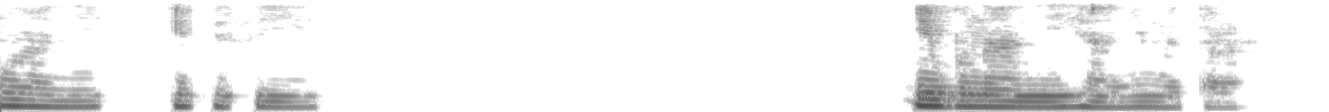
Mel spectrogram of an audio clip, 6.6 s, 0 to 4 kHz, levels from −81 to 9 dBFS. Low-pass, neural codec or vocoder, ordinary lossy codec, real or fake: 3.6 kHz; none; none; real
